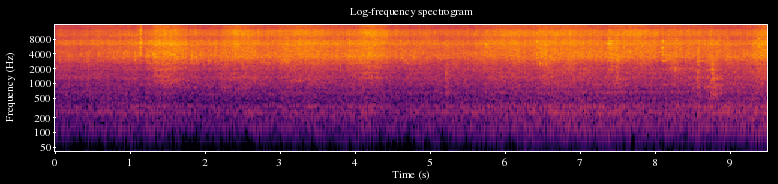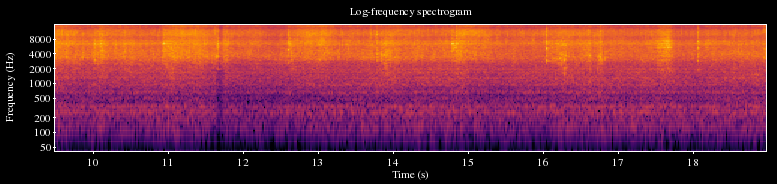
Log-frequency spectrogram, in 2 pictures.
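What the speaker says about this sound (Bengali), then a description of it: "আবারও একটু গরম জল দিয়ে মশলাটা কষিয়ে নেব।" Mustard-based spice paste for a parshe fish curry sizzles and fries steadily in a pan with hot water added, a continuous hiss broken by scraping stirs and spoon scrapes, no talk.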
